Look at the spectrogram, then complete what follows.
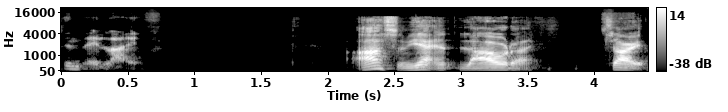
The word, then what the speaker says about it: Laura: my name is actually I pronounce it laa because I'm Lithuanian originally uh and yeah happy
